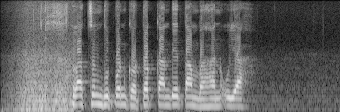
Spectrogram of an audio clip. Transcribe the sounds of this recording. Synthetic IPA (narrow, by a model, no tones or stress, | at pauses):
lad̥ʒ̥ə̤ŋd̪i̤pʊnɡɔ̤ɖ̥ɔ̤kːant̪it̪ambaɦanujah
